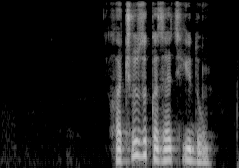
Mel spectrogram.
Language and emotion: Russian, neutral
